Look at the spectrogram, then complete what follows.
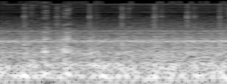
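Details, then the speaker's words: Vevor diesel heater controlled over Bluetooth, turned all the way up to maximum: the pump speeds up under a steady blower roar with faint quick ticking, running hard and even. Normal operation at full output. "you can hear the the pump picking up we go all the way up see what it does it goes all the way up should be getting some really good heat now"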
